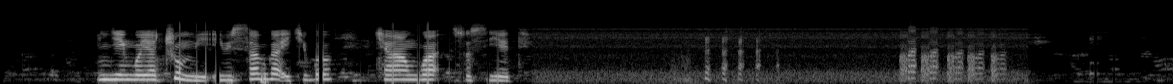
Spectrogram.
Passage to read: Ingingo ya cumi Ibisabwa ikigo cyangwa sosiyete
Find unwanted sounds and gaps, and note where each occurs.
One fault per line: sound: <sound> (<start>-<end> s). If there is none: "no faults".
sound: laugh (6.4-8.0 s)
sound: laugh (9.0-10.1 s)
